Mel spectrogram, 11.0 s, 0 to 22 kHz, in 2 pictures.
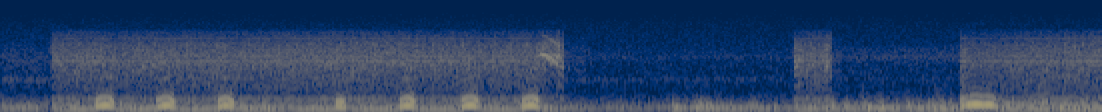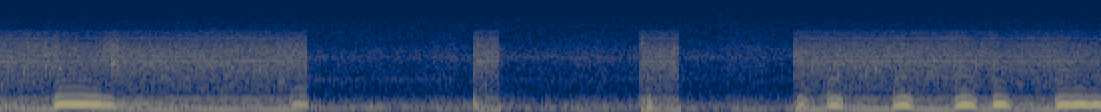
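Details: A pair of Great Horned Owls hoot back and forth at a nest in Savannah on a November 2019 morning, picked up by a nest camera. Low, soft hoots come in quick rhythmic runs, separated by abrupt gaps where the sound drops out.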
